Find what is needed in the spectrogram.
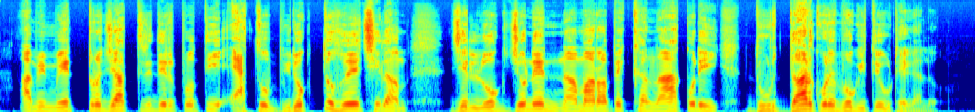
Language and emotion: Bengali, disgusted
